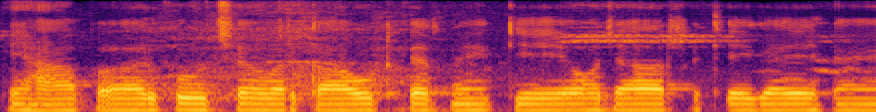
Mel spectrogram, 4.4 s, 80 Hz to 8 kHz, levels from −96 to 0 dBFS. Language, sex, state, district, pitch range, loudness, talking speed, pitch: Hindi, male, Jharkhand, Ranchi, 115-120 Hz, -15 LUFS, 135 wpm, 120 Hz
